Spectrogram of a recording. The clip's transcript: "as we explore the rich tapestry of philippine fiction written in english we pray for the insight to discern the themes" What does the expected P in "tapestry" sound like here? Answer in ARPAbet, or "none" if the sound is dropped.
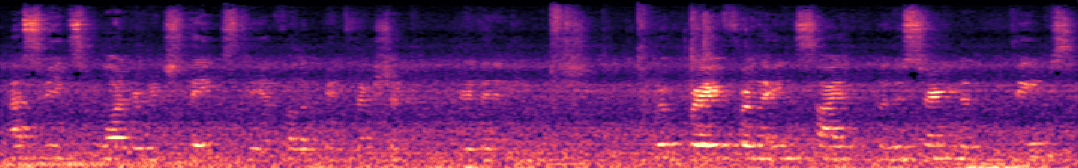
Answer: none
